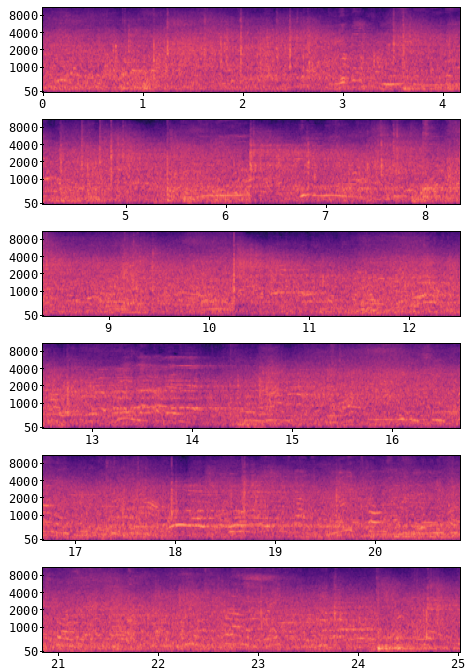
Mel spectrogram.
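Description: Skates scrape and carve across the ice in a large echoing rink.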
